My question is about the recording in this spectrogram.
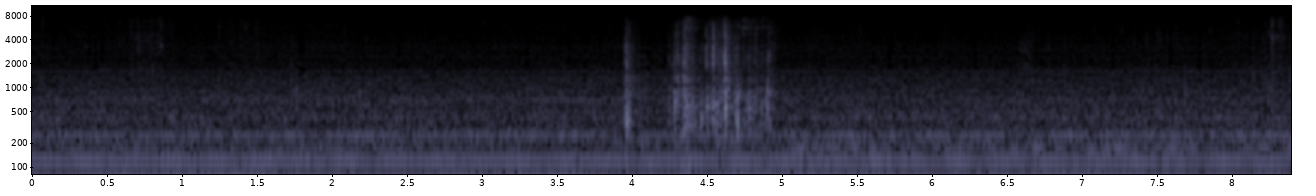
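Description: Small metal jewelry pieces clinking briefly together as a hand picks through a pile of costume jewelry, a click then a short cluster of clinks about four seconds in, over a low steady hum.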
